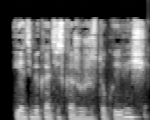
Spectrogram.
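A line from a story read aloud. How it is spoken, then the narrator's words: Calm. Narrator (Russian): ответил он спокойно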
